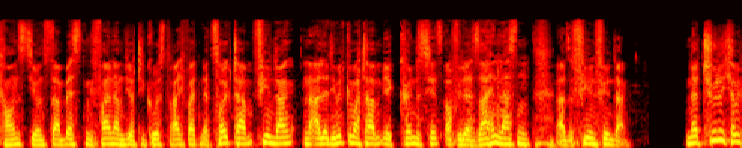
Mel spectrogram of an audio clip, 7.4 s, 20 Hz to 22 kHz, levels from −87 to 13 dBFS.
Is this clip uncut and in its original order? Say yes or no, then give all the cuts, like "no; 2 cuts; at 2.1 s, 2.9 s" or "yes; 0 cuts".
no; 2 cuts; at 2.5 s, 5.6 s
